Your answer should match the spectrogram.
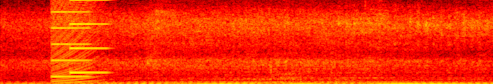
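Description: Toy police car giving out a steady, loud buzzing hum like a small motor, with a quick rising sweep about a quarter of a second in.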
